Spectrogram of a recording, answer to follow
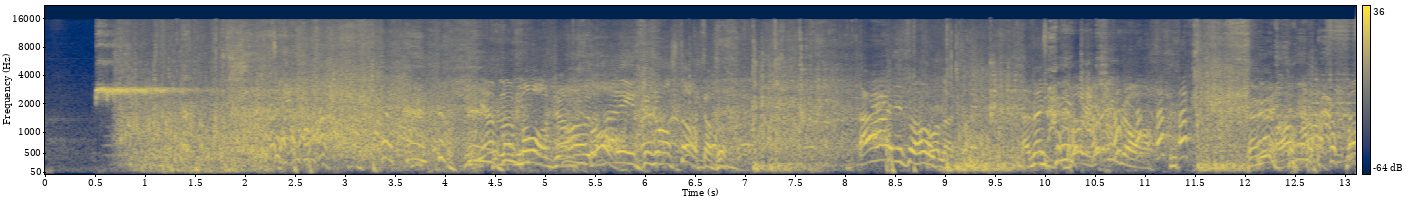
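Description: A referee's whistle blows one long steady blast about half a second in, starting play on the ice; then players shout over each other, with knocks of sticks and balls throughout.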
